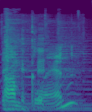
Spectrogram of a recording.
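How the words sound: The voice falls at the end like a statement. It sounds like a plain statement. The speaker calls it right. "Let's do it again where I don't sound like I'm asking a question"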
